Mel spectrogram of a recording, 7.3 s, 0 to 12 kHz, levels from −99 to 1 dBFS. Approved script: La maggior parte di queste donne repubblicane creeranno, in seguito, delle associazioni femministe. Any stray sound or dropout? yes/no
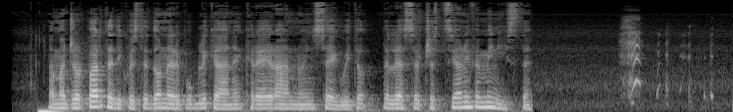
yes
